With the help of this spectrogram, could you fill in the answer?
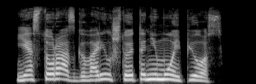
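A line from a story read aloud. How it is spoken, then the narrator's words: Loud reply. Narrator (Russian): ответил уже громко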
